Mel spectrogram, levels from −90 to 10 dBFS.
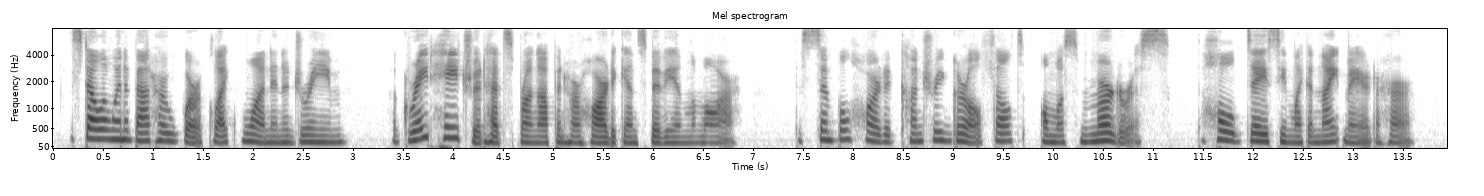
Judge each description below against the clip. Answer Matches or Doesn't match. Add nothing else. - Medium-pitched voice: Matches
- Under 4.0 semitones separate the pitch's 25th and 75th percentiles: Doesn't match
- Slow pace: Doesn't match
